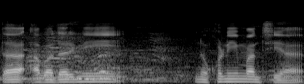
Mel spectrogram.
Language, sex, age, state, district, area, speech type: Bodo, male, 45-60, Assam, Chirang, urban, spontaneous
